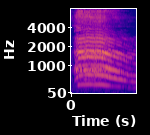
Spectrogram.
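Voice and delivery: high, loud red-shirt scream; dying crewman cry. Acted. Red-shirt crewman screaming as he falls. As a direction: cry out as you go down.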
